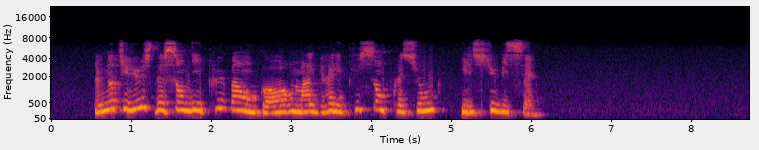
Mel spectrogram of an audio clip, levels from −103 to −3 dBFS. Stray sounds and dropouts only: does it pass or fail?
pass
